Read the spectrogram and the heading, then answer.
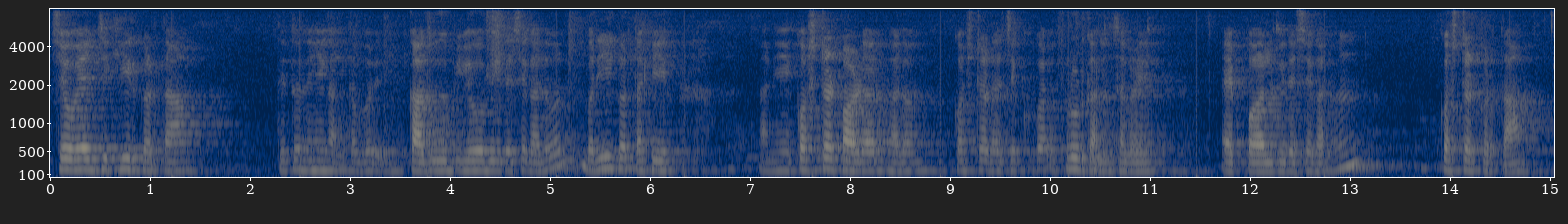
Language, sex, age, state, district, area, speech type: Goan Konkani, female, 45-60, Goa, Murmgao, rural, spontaneous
